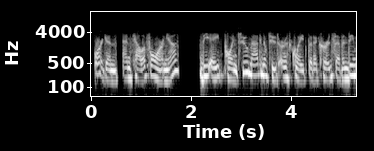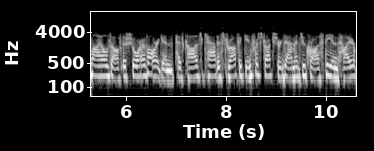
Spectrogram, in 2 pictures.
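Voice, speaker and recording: A woman's voice: medium pitch, dry recording, natural voice. A woman voicing a stern civil emergency announcer, reading an official warning with formal authority. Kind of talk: scripted emergency alert message. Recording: dull, dry radio alert audio.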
